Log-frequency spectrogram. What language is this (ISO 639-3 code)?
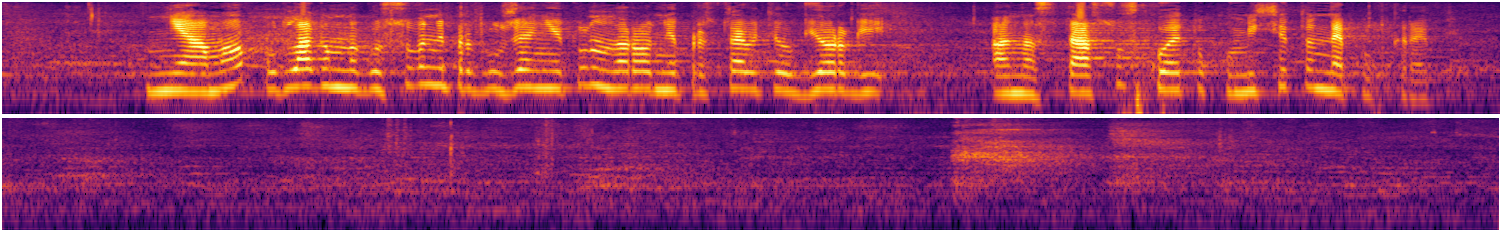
bul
